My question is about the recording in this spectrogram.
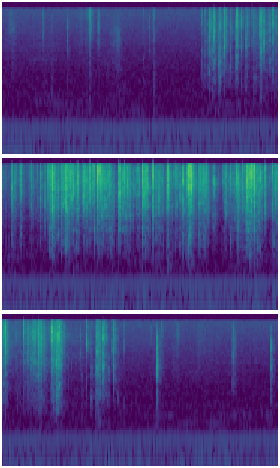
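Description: Plastic trading-card pack wrapper being torn open and crinkled by hand: a burst of crackling that starts about three seconds in, peaks in the middle and dies away near nine seconds, over a steady low hum.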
